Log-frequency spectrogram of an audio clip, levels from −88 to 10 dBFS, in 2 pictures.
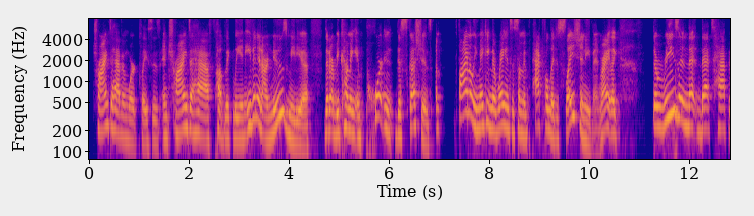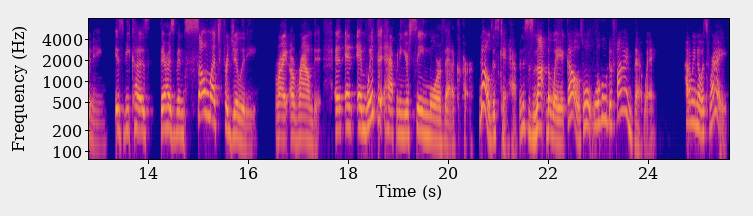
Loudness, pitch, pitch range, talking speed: -19 LUFS, 200 Hz, 165-225 Hz, 195 wpm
